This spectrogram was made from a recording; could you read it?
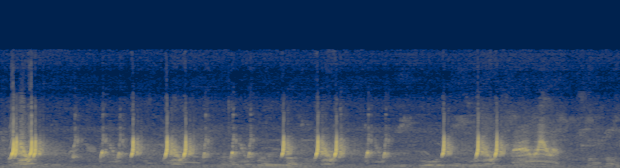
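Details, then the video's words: Bedana, or quail, producing a steady series of crisp, high chirps, single and paired, spaced unevenly at close intervals. "Quail | Bedana | batair ki awaaz"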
